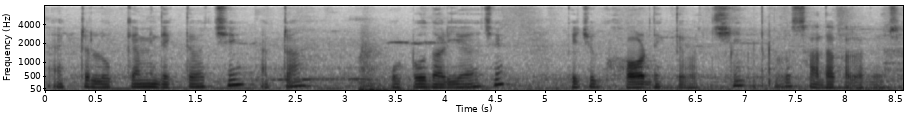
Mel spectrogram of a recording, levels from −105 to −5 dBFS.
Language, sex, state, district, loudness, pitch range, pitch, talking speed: Bengali, male, West Bengal, Jhargram, -19 LUFS, 100-120 Hz, 105 Hz, 125 wpm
